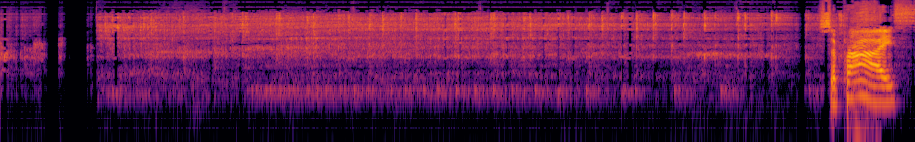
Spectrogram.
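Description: A prize wheel in a computer game ticks rapidly as it spins, then slows.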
